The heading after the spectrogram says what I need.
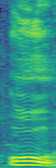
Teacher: जैसे मैं बोलूं ऊ, तो मेरे होठों का जो आकार है वो कैसा हो रहा है? वो गोल हो रहा है। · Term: वृत्ताकार स्वर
